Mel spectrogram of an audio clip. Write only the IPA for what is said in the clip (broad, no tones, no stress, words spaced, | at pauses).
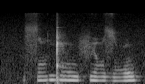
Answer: sˤɪŋ͡ǃɔʊ̯feə̯ zˤo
